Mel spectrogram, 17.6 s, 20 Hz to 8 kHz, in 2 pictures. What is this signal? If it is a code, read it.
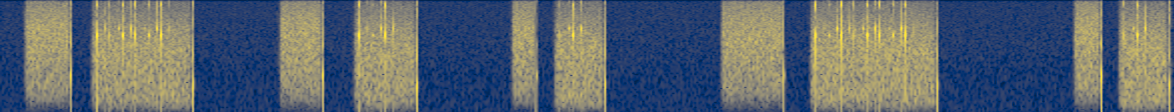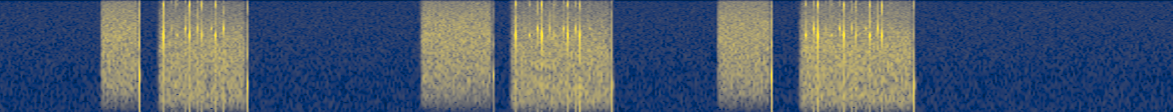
Pulse dialling, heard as a rotary dial, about 10 pulses a second. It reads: 6 3 2 8 2 5 6 7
